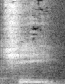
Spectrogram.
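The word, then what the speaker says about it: qi: quadratic inequality we get q and I which if you're a Scrabble player is now a permissible word and we pronounce that Chi and to solve a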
